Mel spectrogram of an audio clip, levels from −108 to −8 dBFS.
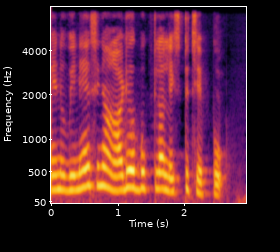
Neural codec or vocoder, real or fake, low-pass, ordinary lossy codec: codec, 16 kHz, 2 kbps, FreqCodec, larger model; fake; 7.2 kHz; none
